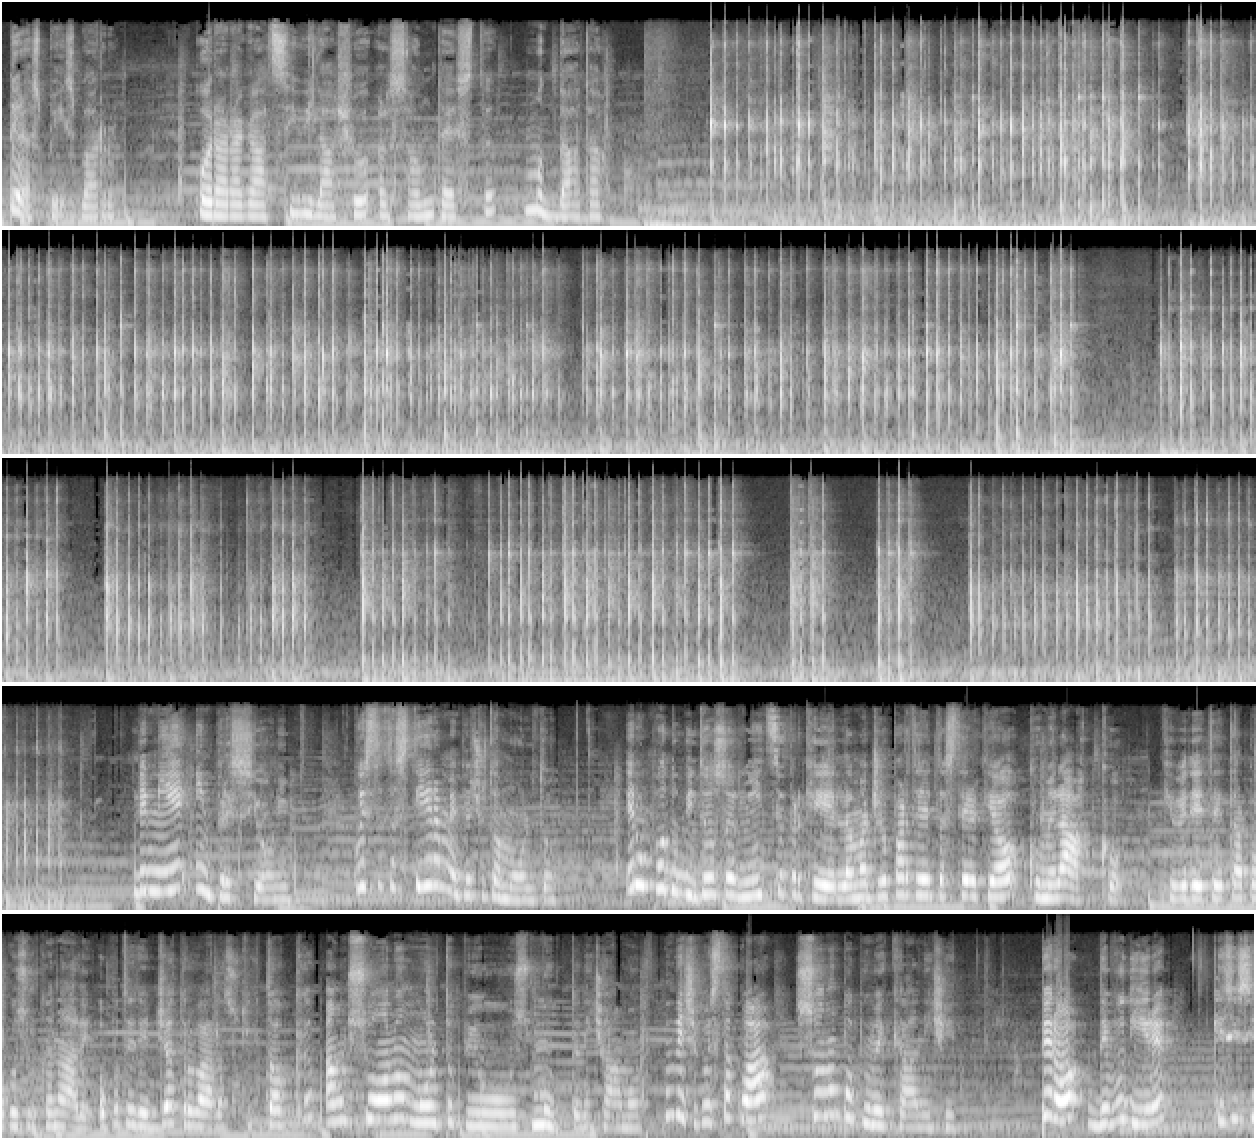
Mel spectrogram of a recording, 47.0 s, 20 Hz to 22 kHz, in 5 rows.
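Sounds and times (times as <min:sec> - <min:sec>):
mechanical keyboard key clacks: 0:05.3 - 0:28.7.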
